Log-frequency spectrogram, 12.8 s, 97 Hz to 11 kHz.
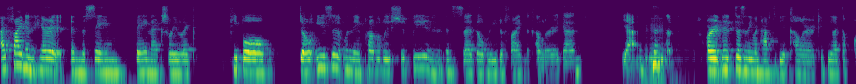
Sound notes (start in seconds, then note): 9.6 laughs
